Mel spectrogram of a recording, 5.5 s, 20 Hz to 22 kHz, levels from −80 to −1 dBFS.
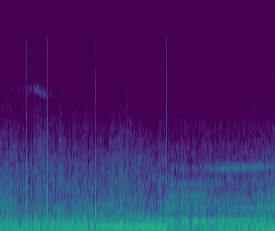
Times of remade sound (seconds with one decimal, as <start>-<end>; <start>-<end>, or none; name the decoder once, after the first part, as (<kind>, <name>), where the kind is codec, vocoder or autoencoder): none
